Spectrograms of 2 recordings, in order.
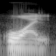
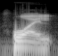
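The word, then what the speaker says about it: while: এর স্বরে উচ্চারণটা আসলে হোয়াইল ডব্লিউ আই এল ই হোয়াইল অর্থাৎ এইচ টা আমার এখানে বাদ চলে গেছে তাহলে হোয়াইল ইউ মেড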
